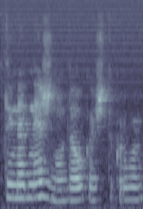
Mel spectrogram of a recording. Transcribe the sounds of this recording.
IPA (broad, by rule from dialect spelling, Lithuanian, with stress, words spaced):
tɐɪ nʲɛt ˈnʲæːʒʲɪnɐʊ ˈdʲɛlˠ kuɔ ɪʃ tʲɪkˈruːjʊ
